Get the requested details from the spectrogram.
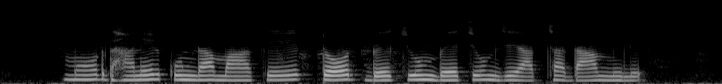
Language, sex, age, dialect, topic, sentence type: Magahi, female, 18-24, Northeastern/Surjapuri, agriculture, question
